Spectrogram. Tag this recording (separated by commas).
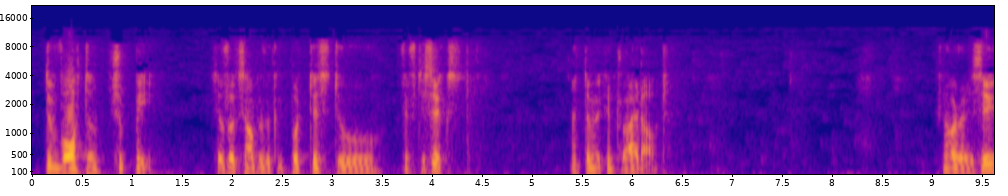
Speech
